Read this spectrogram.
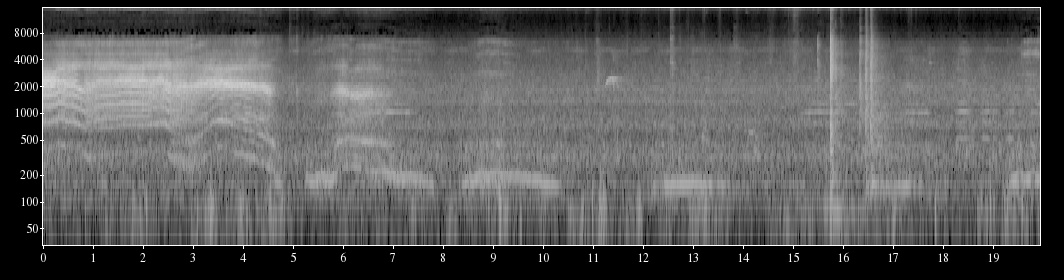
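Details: Persian cat during mating: a loud harmonic-rich yowl sweeping up and down opens, followed by lower moaning growls repeated at intervals, with a few sharp clatters and background hum.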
